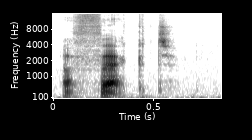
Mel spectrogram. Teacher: with the emphasis on the second syllable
